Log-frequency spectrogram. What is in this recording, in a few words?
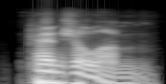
"pendulum", American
